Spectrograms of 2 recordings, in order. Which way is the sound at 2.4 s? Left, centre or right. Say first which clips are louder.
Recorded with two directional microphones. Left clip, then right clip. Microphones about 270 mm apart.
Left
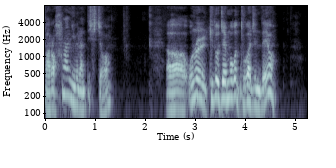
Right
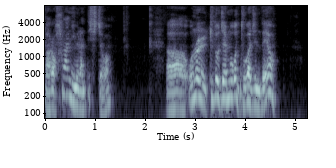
Left 5 dB; left.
